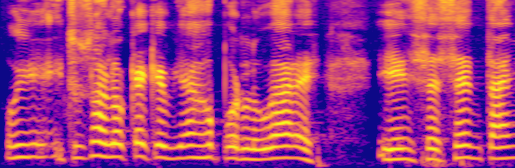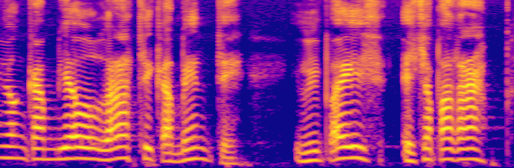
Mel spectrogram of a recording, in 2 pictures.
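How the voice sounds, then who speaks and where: A Cuban woman in her eighties hosting a conversation, talking in an impassioned, rambling way and often clearing her throat. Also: mid-range voice, fairly even intonation, normal speed, a little mellow. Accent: Cuban Spanish. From Cuba. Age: 80s. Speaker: host. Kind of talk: casual conversation.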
